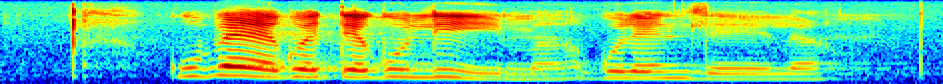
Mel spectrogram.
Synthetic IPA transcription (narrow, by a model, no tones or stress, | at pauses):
k̬uɓɛk̬wɛtʼek̬ulimak̬ulɛnd͡ɮʱɛːla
